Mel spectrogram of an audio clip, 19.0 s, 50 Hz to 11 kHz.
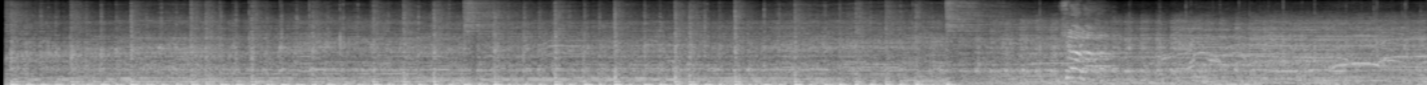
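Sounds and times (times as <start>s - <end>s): drum kit beat: 0.1s - 14.8s
distorted electric guitar: 0.1s - 19.0s
heavy bass guitar: 0.1s - 19.0s.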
